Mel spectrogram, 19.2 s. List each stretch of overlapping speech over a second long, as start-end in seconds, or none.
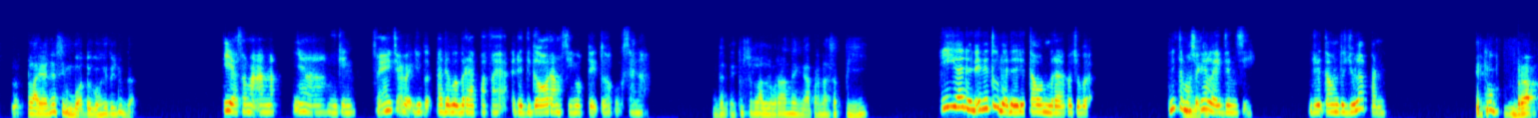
none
